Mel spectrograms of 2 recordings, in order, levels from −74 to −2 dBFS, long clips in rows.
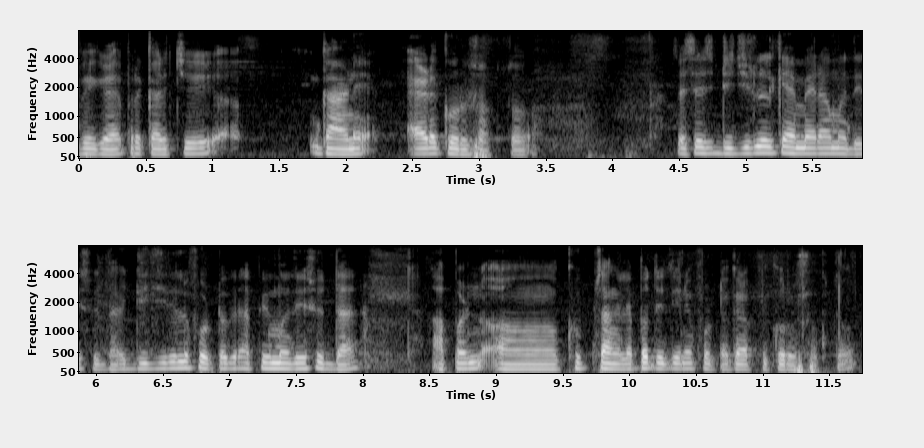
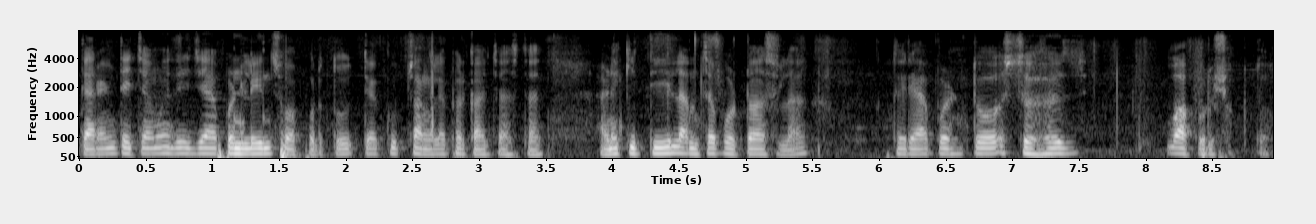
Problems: none marked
